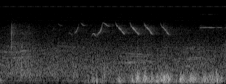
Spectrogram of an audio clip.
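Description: A bird in the background singing a quick run of about seven short, high, falling chirps, over a low rumble of wind on the microphone.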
